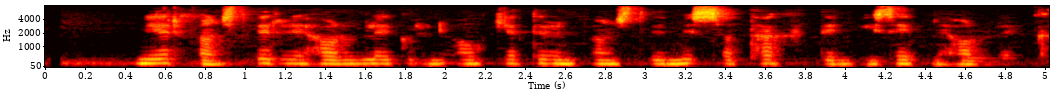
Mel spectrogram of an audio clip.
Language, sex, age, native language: Icelandic, female, 40-49, Icelandic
